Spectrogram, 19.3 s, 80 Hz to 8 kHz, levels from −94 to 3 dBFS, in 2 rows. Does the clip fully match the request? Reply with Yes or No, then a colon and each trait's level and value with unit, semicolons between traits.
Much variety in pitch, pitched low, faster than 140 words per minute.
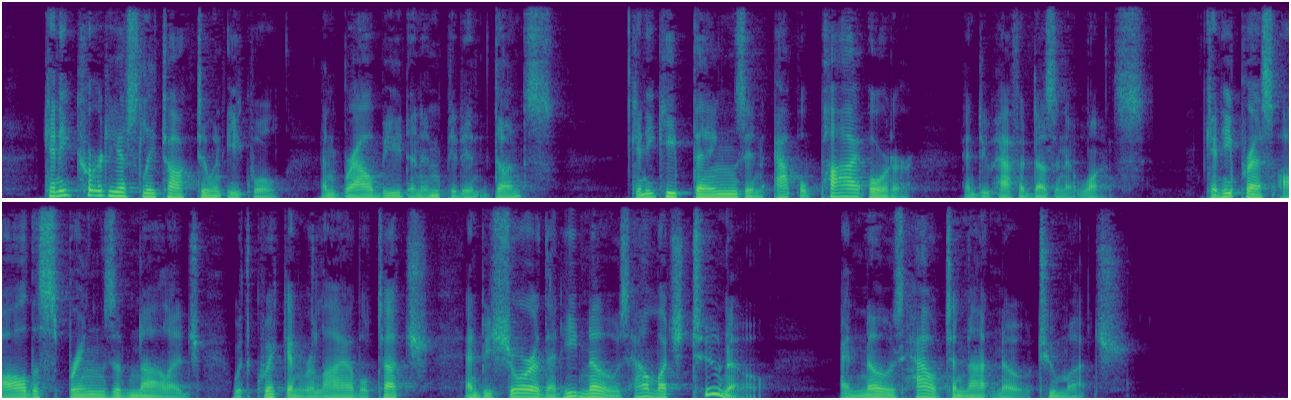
Yes: wide, 6.4 semitones; low, 105 Hz; average, 180 wpm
